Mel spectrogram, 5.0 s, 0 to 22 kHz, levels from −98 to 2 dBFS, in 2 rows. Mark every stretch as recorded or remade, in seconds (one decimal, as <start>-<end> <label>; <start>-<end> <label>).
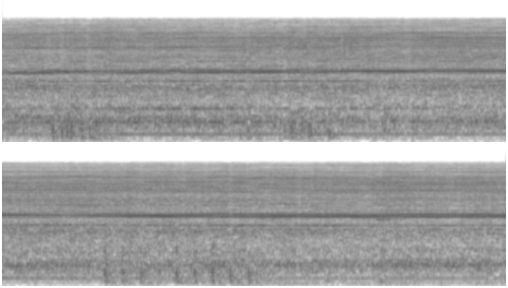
0.0-5.0 recorded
